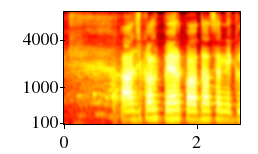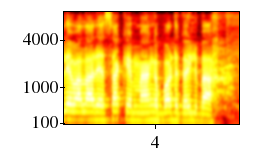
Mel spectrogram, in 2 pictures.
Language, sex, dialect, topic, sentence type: Bhojpuri, male, Southern / Standard, agriculture, statement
